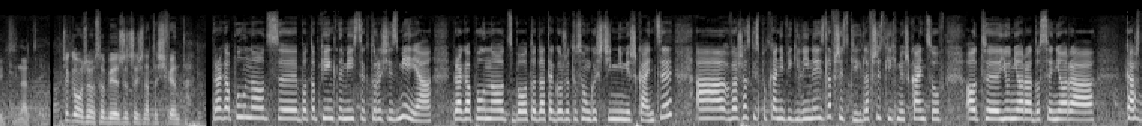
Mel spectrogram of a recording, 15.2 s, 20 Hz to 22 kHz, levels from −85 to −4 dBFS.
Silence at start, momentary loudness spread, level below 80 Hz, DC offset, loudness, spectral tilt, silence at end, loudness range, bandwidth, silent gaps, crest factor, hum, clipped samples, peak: 0 s; 9 LU; -38 dBFS; under 0.1%; -20 LUFS; -4 dB/octave; 0 s; 3 LU; 15.5 kHz; none; 16 dB; none; under 0.1%; -4 dBFS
